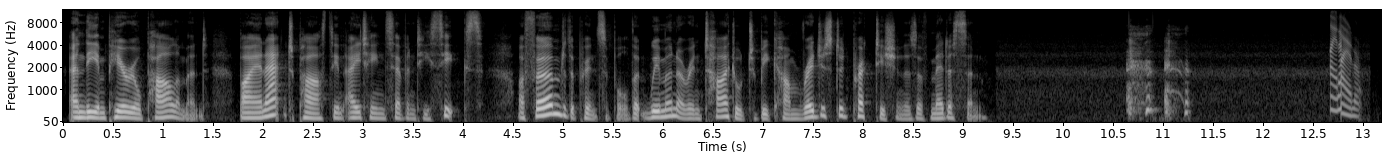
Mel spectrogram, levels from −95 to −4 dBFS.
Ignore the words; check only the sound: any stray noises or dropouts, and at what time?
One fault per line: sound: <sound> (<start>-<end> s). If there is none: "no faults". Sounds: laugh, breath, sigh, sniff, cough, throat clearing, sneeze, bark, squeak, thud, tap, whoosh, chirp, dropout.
sound: cough (10.6-11.3 s)
sound: chirp (12.7-13.0 s)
